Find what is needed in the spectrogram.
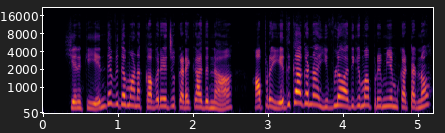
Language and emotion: Tamil, angry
